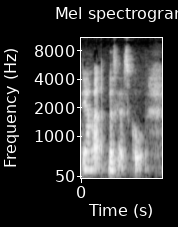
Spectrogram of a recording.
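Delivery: soft, unvoiced whisper. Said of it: "I was like".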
